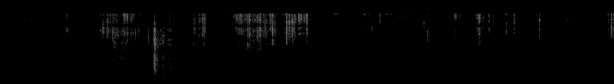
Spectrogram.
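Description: Dark metal chain necklace with beads and an old key charm jingling and clicking as hands untangle and arrange it. The clinks come in irregular bunches, loudest about a second in and again from two to three seconds in.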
